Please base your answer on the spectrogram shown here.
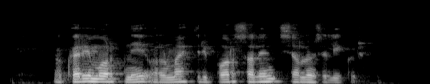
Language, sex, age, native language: Icelandic, male, 30-39, Icelandic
